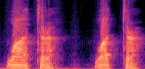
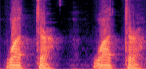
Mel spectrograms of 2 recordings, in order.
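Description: The two takes are said the same way.

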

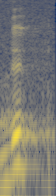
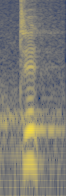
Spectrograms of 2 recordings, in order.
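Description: First: The word begins with a d sound. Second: The word begins with a tr sound. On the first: The speaker calls it wrong. "không đọc đích, chứ nó nghe tội" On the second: The speaker calls it right. "cũng đọc trích chứ không đọc đích"

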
